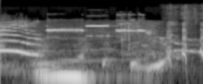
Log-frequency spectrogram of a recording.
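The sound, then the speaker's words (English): Humpback whale song meets live clarinet broadcast through an underwater speaker and picked up by an underwater microphone: a descending harmonic wail and deep rumbling groan, thin sustained reedy tones held above, then quick rising whoops toward the end, with no talking. “this duet from down there, live clarinet and whale.”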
